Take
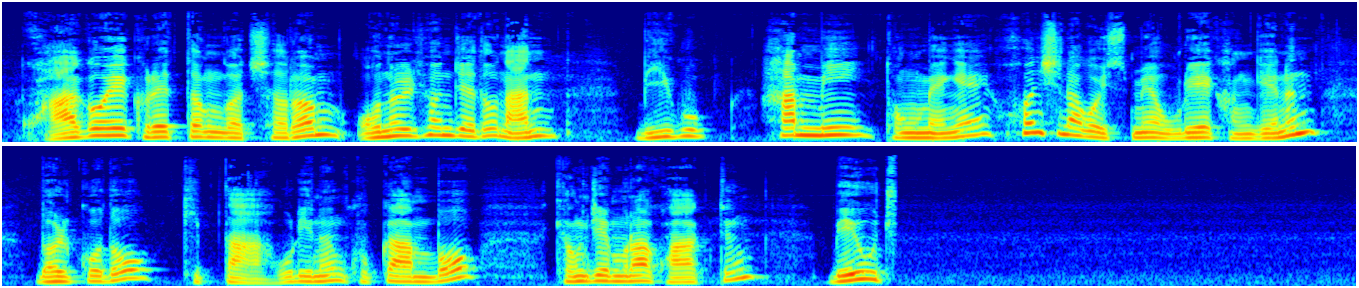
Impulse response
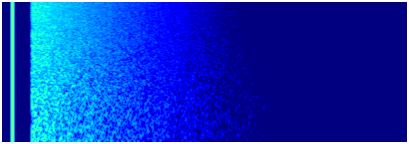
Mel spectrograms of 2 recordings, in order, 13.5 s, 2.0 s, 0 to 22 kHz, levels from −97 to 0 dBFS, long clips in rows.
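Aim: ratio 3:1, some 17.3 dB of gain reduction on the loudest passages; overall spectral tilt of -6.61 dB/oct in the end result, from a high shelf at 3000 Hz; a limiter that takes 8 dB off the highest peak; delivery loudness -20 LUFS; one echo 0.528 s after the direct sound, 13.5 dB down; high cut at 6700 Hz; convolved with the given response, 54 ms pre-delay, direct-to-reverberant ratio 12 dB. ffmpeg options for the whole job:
-filter_complex "[0:a]lowpass=6.7k,highshelf=f=3k:g=-5.5,acompressor=threshold=-41dB:ratio=3,alimiter=level_in=8dB:limit=-24dB:level=0:latency=1,volume=-8dB,aecho=1:1:528:0.211,asplit=2[a][b];[1:a]atrim=start_sample=2205,adelay=54[c];[b][c]afir=irnorm=-1:irlink=0,volume=-13.5dB[d];[a][d]amix=inputs=2:normalize=0,volume=22.5dB"

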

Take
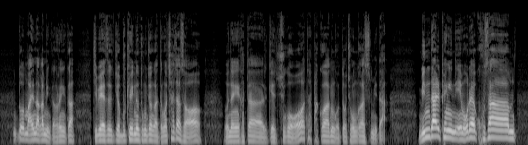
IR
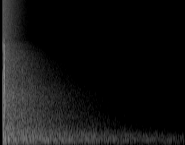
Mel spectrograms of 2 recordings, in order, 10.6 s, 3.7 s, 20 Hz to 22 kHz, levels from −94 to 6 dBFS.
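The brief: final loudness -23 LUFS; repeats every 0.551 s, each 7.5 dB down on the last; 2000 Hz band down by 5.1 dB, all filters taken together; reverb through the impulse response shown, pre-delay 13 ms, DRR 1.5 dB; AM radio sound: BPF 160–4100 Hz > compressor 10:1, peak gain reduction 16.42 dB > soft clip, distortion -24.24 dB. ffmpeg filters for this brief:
-filter_complex "[0:a]equalizer=f=2k:t=o:g=-7,aecho=1:1:551|1102|1653|2204|2755:0.422|0.177|0.0744|0.0312|0.0131,asplit=2[a][b];[1:a]atrim=start_sample=2205,adelay=13[c];[b][c]afir=irnorm=-1:irlink=0,volume=-13.5dB[d];[a][d]amix=inputs=2:normalize=0,highpass=160,lowpass=4.1k,acompressor=threshold=-29dB:ratio=10,asoftclip=threshold=-22dB,volume=11.5dB"

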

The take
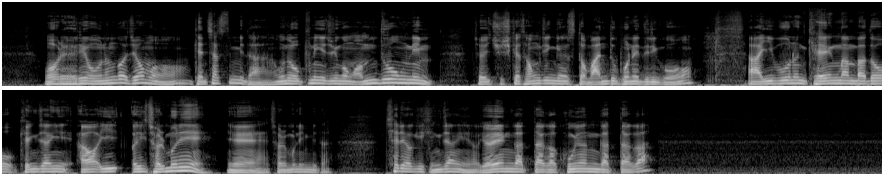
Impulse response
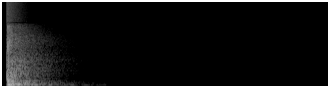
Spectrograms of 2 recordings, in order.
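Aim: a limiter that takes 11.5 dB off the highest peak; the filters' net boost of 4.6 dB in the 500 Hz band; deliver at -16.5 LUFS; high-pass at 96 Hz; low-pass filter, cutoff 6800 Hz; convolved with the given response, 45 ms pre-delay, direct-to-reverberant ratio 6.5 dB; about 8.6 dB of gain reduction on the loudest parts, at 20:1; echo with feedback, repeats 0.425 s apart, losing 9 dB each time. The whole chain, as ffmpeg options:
-filter_complex "[0:a]highpass=96,lowpass=6.8k,equalizer=f=500:t=o:g=5.5,acompressor=threshold=-19dB:ratio=20,alimiter=limit=-17.5dB:level=0:latency=1,aecho=1:1:425|850|1275|1700:0.355|0.124|0.0435|0.0152,asplit=2[a][b];[1:a]atrim=start_sample=2205,adelay=45[c];[b][c]afir=irnorm=-1:irlink=0,volume=-26dB[d];[a][d]amix=inputs=2:normalize=0,volume=6.5dB"

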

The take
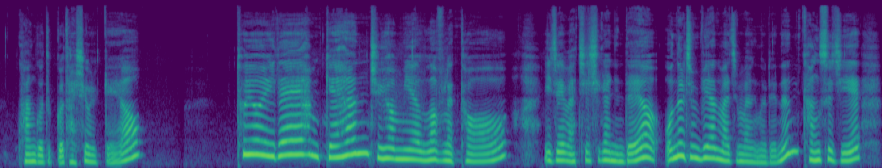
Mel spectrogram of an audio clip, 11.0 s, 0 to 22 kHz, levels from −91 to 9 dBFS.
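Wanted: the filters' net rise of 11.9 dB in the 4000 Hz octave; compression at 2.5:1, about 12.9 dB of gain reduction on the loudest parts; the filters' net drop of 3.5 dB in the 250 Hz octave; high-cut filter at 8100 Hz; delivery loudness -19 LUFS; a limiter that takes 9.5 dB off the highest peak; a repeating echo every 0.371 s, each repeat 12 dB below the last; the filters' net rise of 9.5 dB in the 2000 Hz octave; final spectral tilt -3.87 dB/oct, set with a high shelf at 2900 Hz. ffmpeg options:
-af "lowpass=8.1k,equalizer=f=250:t=o:g=-5,equalizer=f=2k:t=o:g=7,highshelf=f=2.9k:g=8.5,equalizer=f=4k:t=o:g=7,acompressor=threshold=-31dB:ratio=2.5,alimiter=limit=-21.5dB:level=0:latency=1,aecho=1:1:371|742|1113:0.251|0.0628|0.0157,volume=12dB"

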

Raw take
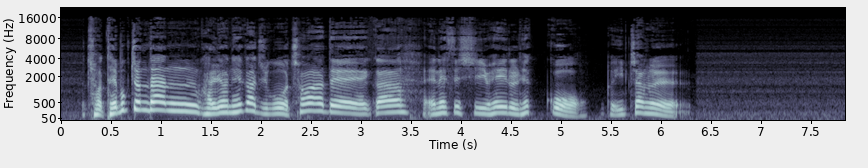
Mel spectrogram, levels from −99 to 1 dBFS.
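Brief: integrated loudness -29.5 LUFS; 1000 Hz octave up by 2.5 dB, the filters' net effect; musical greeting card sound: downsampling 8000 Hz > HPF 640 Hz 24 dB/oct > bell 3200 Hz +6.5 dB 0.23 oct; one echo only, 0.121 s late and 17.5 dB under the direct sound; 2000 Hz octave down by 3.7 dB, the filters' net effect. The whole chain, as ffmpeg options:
-af "equalizer=f=1k:t=o:g=7,equalizer=f=2k:t=o:g=-8,aecho=1:1:121:0.133,aresample=8000,aresample=44100,highpass=f=640:w=0.5412,highpass=f=640:w=1.3066,equalizer=f=3.2k:t=o:w=0.23:g=6.5,volume=-2.5dB"

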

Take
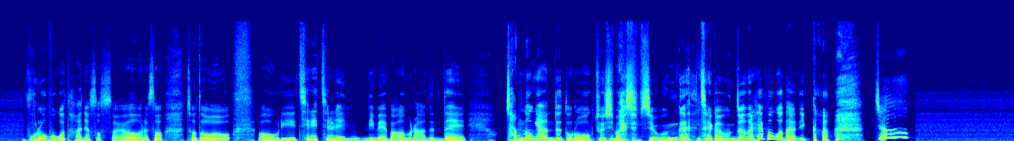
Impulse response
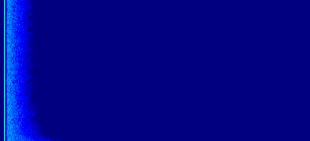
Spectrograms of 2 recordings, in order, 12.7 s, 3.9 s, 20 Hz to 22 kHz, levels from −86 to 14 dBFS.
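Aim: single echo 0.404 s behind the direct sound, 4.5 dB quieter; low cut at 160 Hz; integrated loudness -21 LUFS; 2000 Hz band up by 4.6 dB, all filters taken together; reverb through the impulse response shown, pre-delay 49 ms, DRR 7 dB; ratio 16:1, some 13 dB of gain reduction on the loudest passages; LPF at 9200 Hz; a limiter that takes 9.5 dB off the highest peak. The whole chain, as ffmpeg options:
-filter_complex "[0:a]highpass=160,lowpass=9.2k,equalizer=f=2k:t=o:g=5.5,acompressor=threshold=-35dB:ratio=16,alimiter=level_in=8dB:limit=-24dB:level=0:latency=1,volume=-8dB,aecho=1:1:404:0.596,asplit=2[a][b];[1:a]atrim=start_sample=2205,adelay=49[c];[b][c]afir=irnorm=-1:irlink=0,volume=-4.5dB[d];[a][d]amix=inputs=2:normalize=0,volume=19.5dB"

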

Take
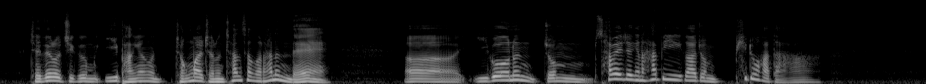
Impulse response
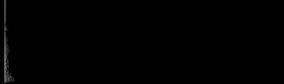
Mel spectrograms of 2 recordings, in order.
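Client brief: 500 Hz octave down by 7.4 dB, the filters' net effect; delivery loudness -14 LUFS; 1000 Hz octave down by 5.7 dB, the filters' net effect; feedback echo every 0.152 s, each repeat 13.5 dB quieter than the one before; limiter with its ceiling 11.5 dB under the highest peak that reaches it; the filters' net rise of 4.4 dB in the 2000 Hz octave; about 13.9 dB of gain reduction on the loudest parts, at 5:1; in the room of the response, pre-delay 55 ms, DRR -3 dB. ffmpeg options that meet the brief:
-filter_complex "[0:a]equalizer=f=500:t=o:g=-8.5,equalizer=f=1k:t=o:g=-7,equalizer=f=2k:t=o:g=8.5,acompressor=threshold=-39dB:ratio=5,alimiter=level_in=15.5dB:limit=-24dB:level=0:latency=1,volume=-15.5dB,aecho=1:1:152|304:0.211|0.0444,asplit=2[a][b];[1:a]atrim=start_sample=2205,adelay=55[c];[b][c]afir=irnorm=-1:irlink=0,volume=-2.5dB[d];[a][d]amix=inputs=2:normalize=0,volume=28.5dB"

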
